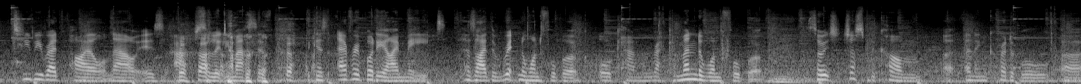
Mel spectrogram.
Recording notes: Live from SIBF 2023. The 42nd edition of the Sharjah International Book Fair.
